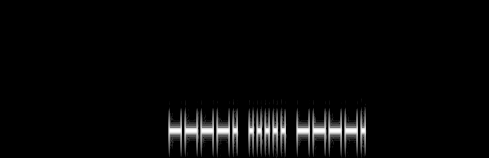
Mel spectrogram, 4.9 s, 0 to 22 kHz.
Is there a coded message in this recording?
Yes: Morse code from 1.7 to 3.7 s, heard as a keyed tone, about 29 wpm, 700 Hz. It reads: 959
